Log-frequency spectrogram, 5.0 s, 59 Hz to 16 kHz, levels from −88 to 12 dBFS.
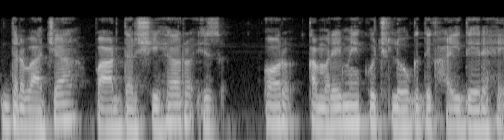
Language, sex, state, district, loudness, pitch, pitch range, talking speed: Hindi, male, Uttar Pradesh, Lalitpur, -16 LUFS, 110 Hz, 105-115 Hz, 155 wpm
